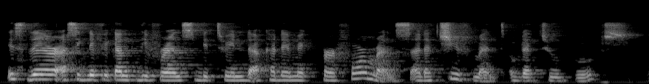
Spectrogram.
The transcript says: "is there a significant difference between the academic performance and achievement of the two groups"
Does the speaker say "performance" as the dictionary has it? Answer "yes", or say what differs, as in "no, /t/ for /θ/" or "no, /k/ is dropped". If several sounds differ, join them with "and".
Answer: yes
